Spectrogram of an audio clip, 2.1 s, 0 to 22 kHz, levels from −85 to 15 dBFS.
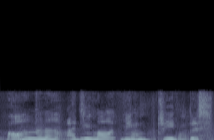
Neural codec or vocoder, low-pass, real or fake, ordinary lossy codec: codec, 16 kHz, 1 kbps, FreqCodec, larger model; none; fake; none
